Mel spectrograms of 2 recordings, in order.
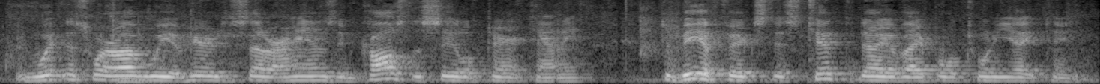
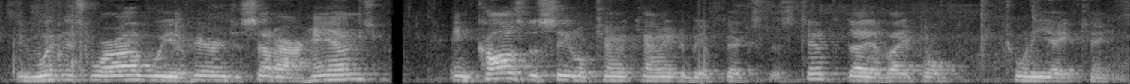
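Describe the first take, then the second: No difference in how they are said.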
